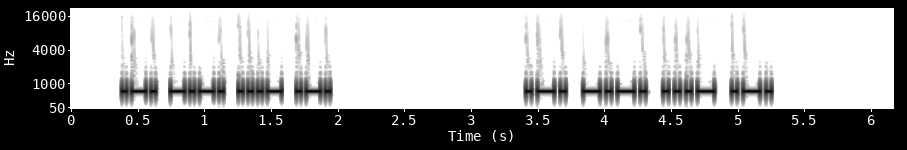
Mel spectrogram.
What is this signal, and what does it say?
Morse code, heard as a keyed tone, about 35 wpm, 700 Hz. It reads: RCVR RCVR
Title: Speed-Racing Abbreviations - 28wpm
